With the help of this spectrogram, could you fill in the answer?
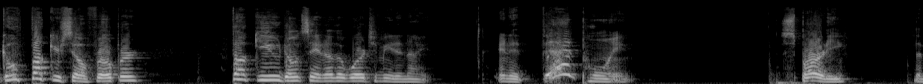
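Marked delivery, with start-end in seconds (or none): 0.0-4.3 higher, louder angry outburst; retold yell. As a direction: yell back across the room in a rage. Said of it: "I just yelled across the room".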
